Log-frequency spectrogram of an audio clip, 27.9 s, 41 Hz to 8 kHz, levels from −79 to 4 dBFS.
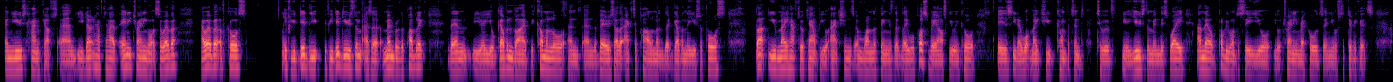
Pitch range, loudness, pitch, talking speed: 85-105 Hz, -26 LUFS, 95 Hz, 225 wpm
